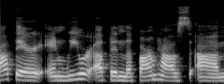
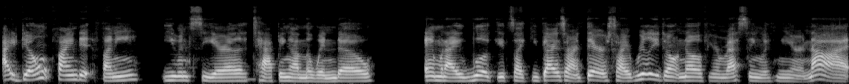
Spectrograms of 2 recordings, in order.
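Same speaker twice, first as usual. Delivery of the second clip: ordinary delivery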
